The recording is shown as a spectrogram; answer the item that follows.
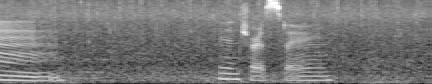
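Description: Steady rain hisses across an Elder Scrolls game world, a constant wash of falling water running beneath a woman's intermittent speech.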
